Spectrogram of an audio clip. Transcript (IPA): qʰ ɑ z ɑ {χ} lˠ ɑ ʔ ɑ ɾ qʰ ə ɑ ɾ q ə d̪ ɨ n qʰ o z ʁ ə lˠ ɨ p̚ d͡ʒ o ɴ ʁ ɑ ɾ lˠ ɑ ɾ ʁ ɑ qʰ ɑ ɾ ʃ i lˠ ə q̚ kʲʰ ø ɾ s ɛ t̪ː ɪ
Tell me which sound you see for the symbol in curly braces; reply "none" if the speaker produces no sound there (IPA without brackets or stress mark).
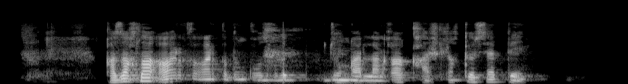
χ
